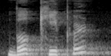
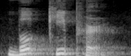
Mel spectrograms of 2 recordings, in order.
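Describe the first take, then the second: The two takes are said the same way.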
